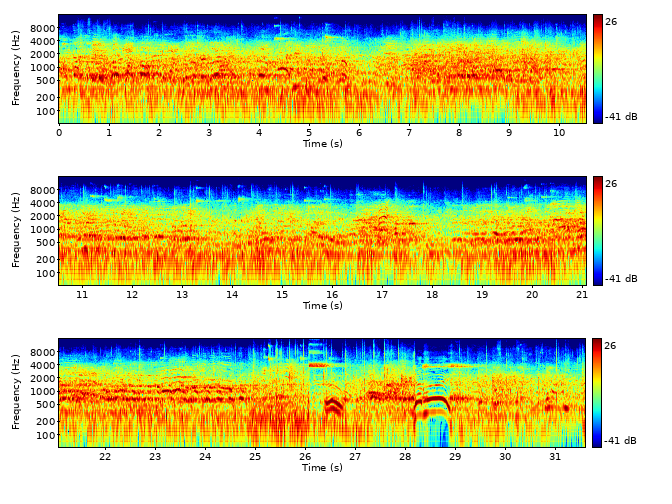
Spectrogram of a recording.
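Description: Basketball being dribbled on a gym's hardwood floor under constant chatter and shouting from spectators, with a short high whistle blast twice near the end as play stops.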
